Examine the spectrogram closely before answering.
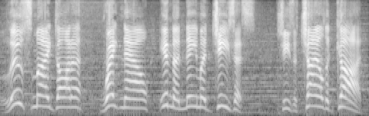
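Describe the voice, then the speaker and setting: A man playing a middle-aged pastor and father who prays with loud, commanding authority. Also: very high-pitched, lively intonation, slow, soft background music, pitched above the performer's own voice, full character voice. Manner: loud, forceful, commanding prayer.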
